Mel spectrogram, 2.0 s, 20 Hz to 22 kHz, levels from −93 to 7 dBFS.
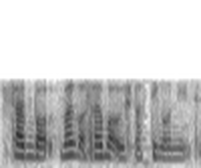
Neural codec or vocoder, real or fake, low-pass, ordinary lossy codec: none; real; 3.6 kHz; AAC, 24 kbps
